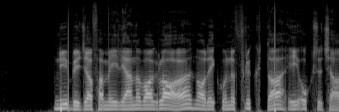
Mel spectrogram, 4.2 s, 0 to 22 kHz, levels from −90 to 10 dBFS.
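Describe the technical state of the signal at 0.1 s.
At 0.1 s the speech signal is intact, with no audible fault at that moment.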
